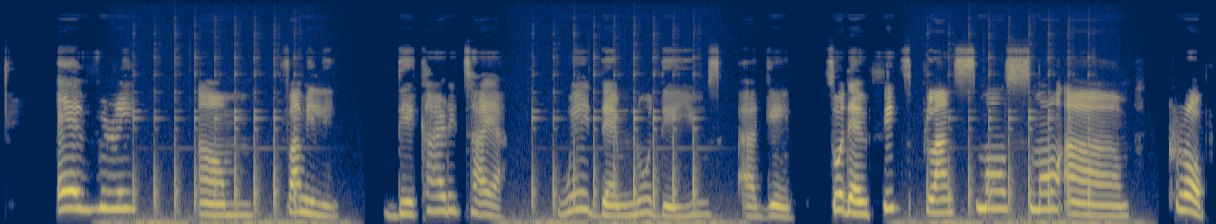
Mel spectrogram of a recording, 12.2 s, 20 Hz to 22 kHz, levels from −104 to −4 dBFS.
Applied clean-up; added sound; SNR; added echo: none; Tap / Glass; 12 dB; none.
